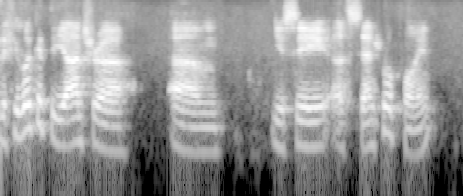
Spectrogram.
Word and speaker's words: yantra: That's an example of a yantra. So it rhymes with mantra, and they're kind of related.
